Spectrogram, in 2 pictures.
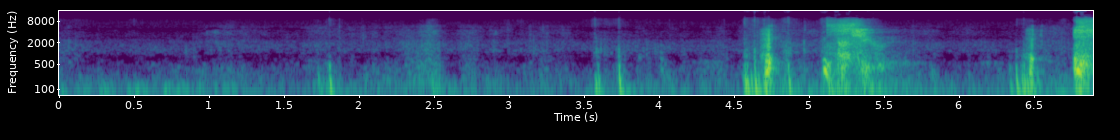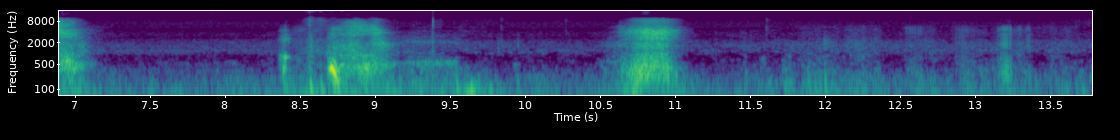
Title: Girl sneezing 16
